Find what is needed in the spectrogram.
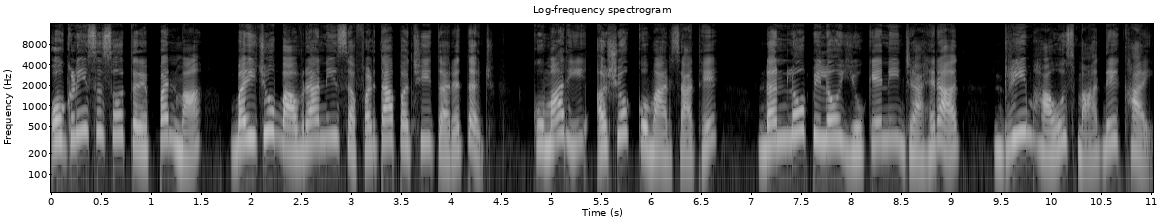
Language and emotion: Gujarati, neutral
